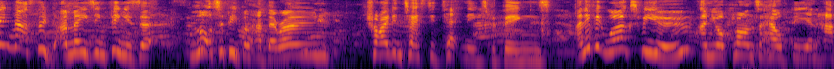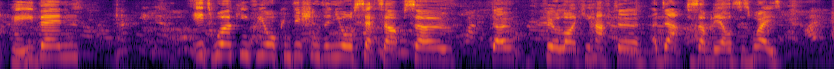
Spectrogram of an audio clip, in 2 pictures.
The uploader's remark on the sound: A live episode of On The Ledge recorded at the inaugural Cactusworld Live event. Organised by the British Cactus and Succulent Society ( BCSS ).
